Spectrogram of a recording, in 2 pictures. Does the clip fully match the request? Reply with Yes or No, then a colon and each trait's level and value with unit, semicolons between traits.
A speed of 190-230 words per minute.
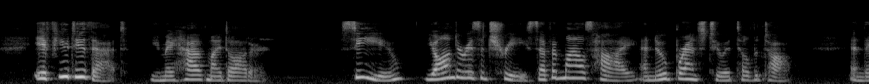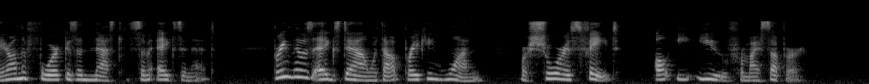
Yes: average, 195 wpm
